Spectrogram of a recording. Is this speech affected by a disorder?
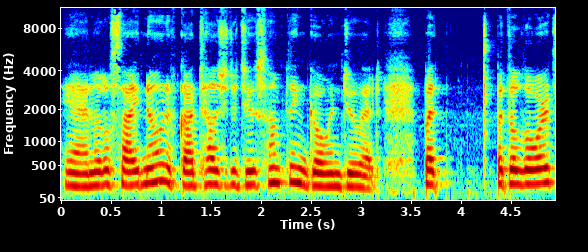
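No.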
